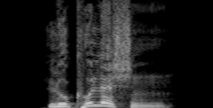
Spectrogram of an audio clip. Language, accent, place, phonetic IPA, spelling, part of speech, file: German, Germany, Berlin, [luˈkʊlɪʃn̩], lukullischen, adjective, De-lukullischen.ogg
- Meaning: inflection of lukullisch: 1. strong genitive masculine/neuter singular 2. weak/mixed genitive/dative all-gender singular 3. strong/weak/mixed accusative masculine singular 4. strong dative plural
